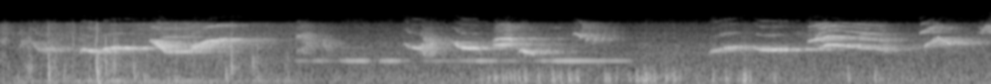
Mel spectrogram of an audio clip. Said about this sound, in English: So I definitely can hear melodic structures in the birdsong.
